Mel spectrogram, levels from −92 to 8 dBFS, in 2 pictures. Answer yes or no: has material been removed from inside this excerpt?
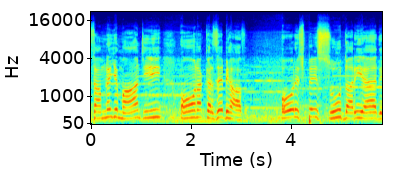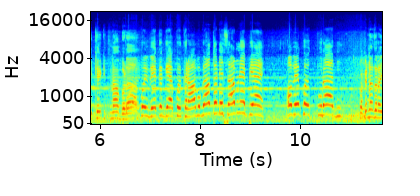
yes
